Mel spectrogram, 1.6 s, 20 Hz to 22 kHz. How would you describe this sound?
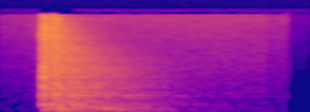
Stairway Down
When the moving stairs hit the stage, I recorded the actual hit and enhanced it with some border Mics mounted on the stairway. I added some echo to make it sound more impressive. I had the sound system programmed to stop the chain sounds as part of this cue.
Stage, Effect, Hitting, ManOfLaMancha, ZoomH2n, Stairway, Echo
